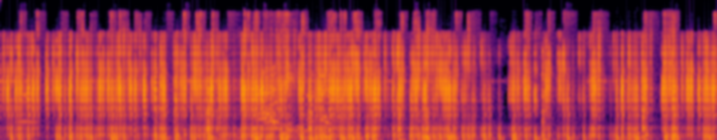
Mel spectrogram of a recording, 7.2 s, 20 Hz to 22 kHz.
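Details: 2006 Honda Accord 7 head unit with a built-in amplifier crackling in every mode, volume not responding: harsh, irregular crackle, hiss and pops through the speakers from cracked solder joints on the amplifier board; resoldering suspect joints fixed it.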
